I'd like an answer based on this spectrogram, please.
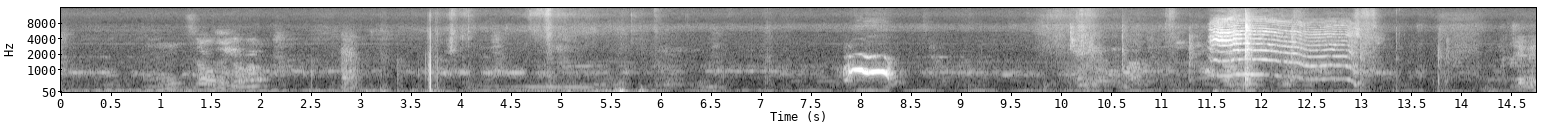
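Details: Kittens wait outside the door while the mother cat Chloe gives birth, fretting over her; after a quiet stretch with a short cry near the middle, one loud, high, wavering meow rings out near the end in a small room.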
